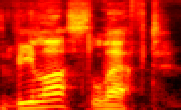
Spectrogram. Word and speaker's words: Vilas Left: It's Vilas left.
